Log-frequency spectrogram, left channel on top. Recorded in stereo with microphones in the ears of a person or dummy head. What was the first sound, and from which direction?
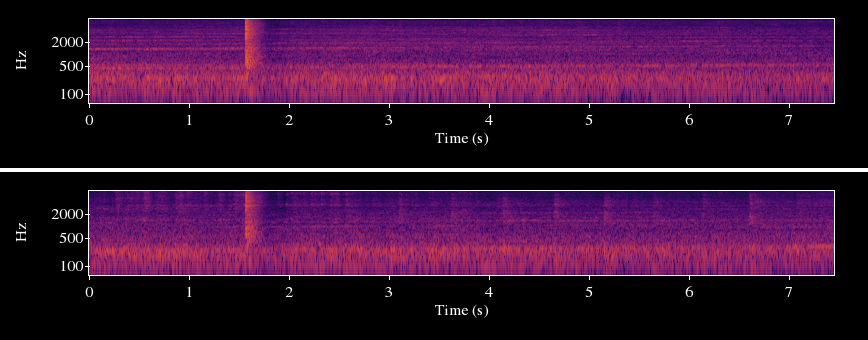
A clap, 25° left (ahead or behind).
